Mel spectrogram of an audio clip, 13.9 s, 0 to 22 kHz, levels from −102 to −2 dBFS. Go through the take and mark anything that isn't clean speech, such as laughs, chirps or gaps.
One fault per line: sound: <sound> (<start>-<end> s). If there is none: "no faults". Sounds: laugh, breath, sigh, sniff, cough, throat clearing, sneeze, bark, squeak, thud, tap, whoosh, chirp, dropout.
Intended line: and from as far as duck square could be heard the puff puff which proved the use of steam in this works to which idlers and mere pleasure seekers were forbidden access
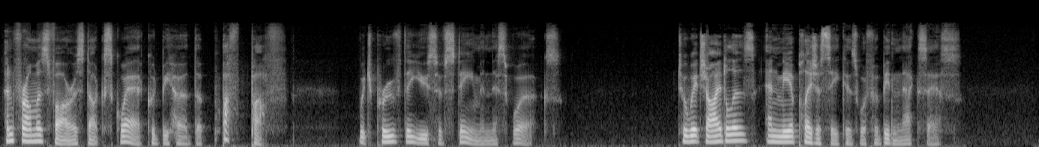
no faults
